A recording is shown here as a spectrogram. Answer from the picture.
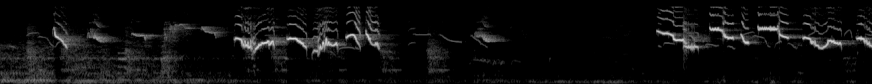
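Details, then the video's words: Provoked oriental magpie-robin answering aggressively, unloading its full repertoire: a quick run of loud, warbled whistles, a pause with softer notes, then a fresh volley of bright, twisting phrases. "sekali pancing Kacer lawan langsung gertak naik emosi bongkar isian"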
